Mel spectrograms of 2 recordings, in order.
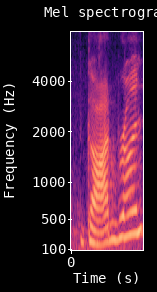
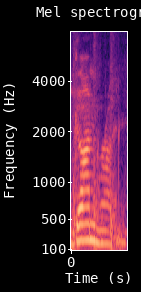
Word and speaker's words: Gunrun: is giving me anxiety godun it's pronounced gun run uhuh not this one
